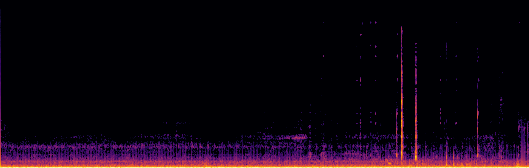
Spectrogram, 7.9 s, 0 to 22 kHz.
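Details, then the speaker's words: 1985-2005 Buick restarted after days sitting, fuel injection fuse reinstalled, battery charged: low steady rumble, a little clickety clackety, no knock; oil pressure now showing after long without it, check engine light on. "Look at that. Oil pressure. Let's go for a drive. A little bit of clickety clackety."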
